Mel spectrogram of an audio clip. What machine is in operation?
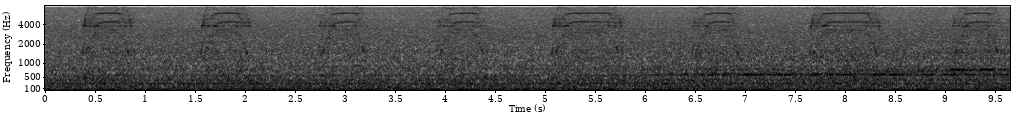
slide rail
